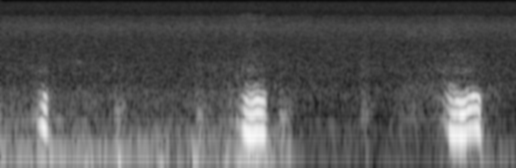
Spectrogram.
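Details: Luna, a British Shorthair kitten, asleep, gives soft whistling snore tones, each a wobbly, slightly rising squeak, repeated about every two seconds, three in all, over a quiet low room hum.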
